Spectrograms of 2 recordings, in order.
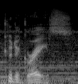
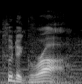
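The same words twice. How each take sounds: First: The final S sound of grace is pronounced. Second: The final S sound of grace is silent. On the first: The speaker calls it wrong. "I don't think it's coup de grace" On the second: The speaker calls it right. "I think it's coup de grace"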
